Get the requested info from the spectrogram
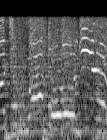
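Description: Praise-and-worship music: a woman singing into a microphone over a band with a steady drum beat, her voice sliding through a high note near the end.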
